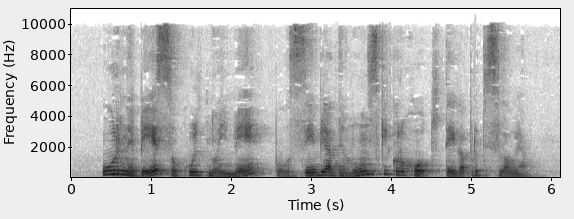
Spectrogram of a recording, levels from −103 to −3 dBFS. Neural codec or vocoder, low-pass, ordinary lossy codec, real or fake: none; 9.9 kHz; AAC, 32 kbps; real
